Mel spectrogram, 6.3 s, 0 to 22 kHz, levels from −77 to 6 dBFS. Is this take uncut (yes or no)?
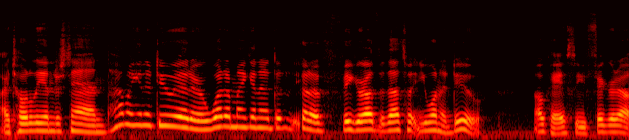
no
